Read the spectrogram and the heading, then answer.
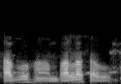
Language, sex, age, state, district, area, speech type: Odia, male, 45-60, Odisha, Sambalpur, rural, conversation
